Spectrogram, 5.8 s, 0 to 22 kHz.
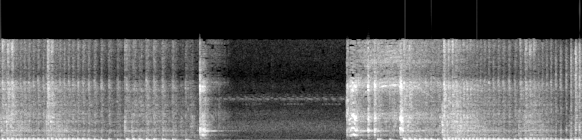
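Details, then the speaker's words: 2002 Honda TRX250EX quad left outside under a tarp for 10 years, first start after fuse replacement and fuel additive: uneven single-cylinder idle with rapid knocking, cuts out and restarts; stethoscope places knock near the clutch, owner hopes clutch adjustment fixes it. "it's running pretty good right now but the engine is making a knocking noise and i was concerned i used a stethoscope and i can tell it's coming from up here which is where the clutch is"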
